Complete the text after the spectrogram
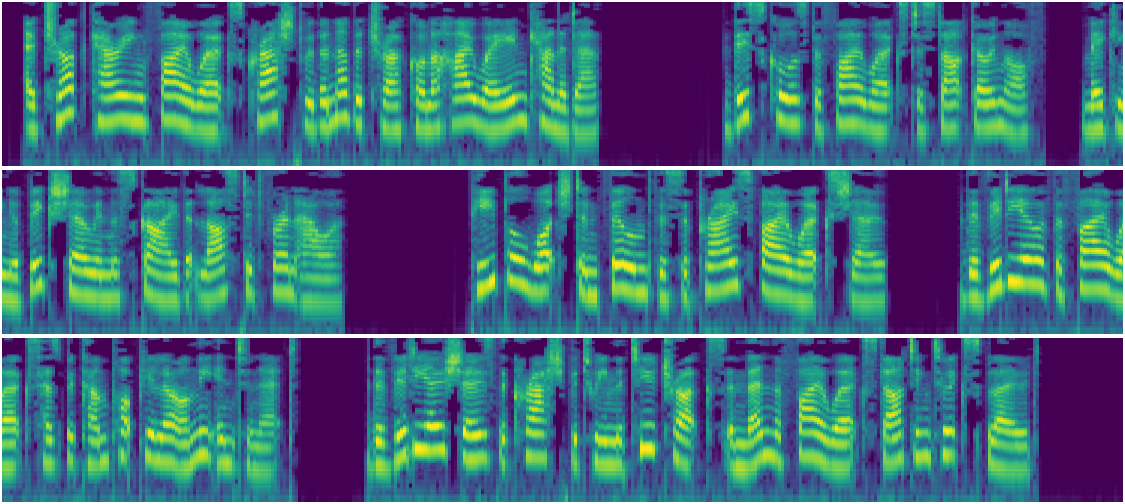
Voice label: English Lower Intermediate FAST Reading; Cars Crash and Fireworks Make Pretty Show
